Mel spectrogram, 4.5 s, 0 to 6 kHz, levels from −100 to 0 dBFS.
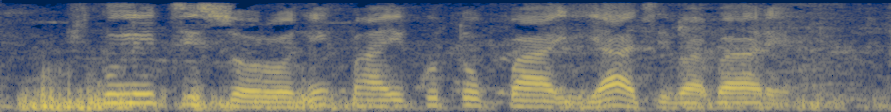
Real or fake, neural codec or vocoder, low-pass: fake; vocoder, 44.1 kHz, 128 mel bands every 256 samples, BigVGAN v2; 5.4 kHz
